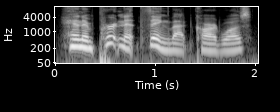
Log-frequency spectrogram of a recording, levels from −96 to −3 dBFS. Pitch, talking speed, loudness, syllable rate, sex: 195 Hz, 175 wpm, -18 LUFS, 5.2 syllables/s, female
